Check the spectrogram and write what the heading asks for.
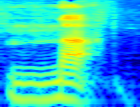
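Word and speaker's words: MØ: Así que su nombre artístico se pronuncia Ma, como si fueras una vaca, Ma.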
